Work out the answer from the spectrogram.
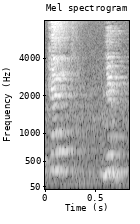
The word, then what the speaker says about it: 깻잎: 자, 씨옷은 발음이 안 되니까 디귿으로 바꾸겠지. 네. 그래서 깻잎 이렇게 되는데 일단은 잎이 니은으로 소리가 나고이 니은 때문에 앞에 디귿도 뭐로 바뀌어요? 니은으로 바뀌어요. 그래서 니은 니은 형태가 된다는 거죠.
